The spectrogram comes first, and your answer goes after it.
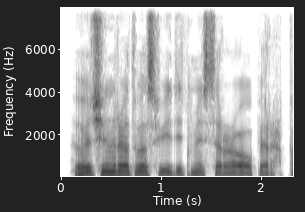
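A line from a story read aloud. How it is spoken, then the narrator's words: Muttering in English. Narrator (Russian): пробормотал Джонатан, по-английски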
